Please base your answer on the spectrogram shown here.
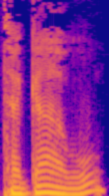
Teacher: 我们会把 to 弱读成一个 t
